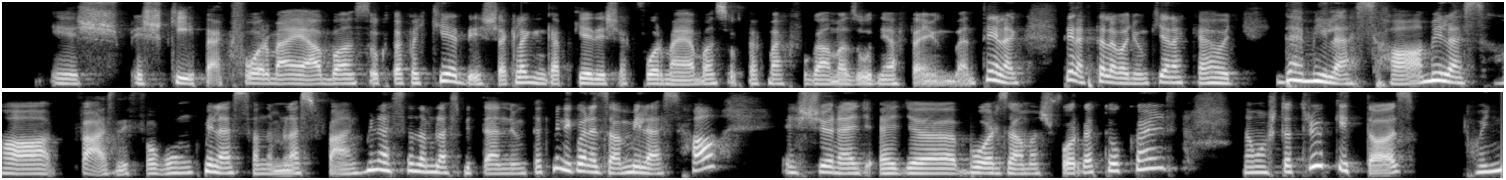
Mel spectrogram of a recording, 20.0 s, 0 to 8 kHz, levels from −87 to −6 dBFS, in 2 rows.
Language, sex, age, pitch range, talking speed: Hungarian, female, 30-49, 170-245 Hz, 190 wpm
